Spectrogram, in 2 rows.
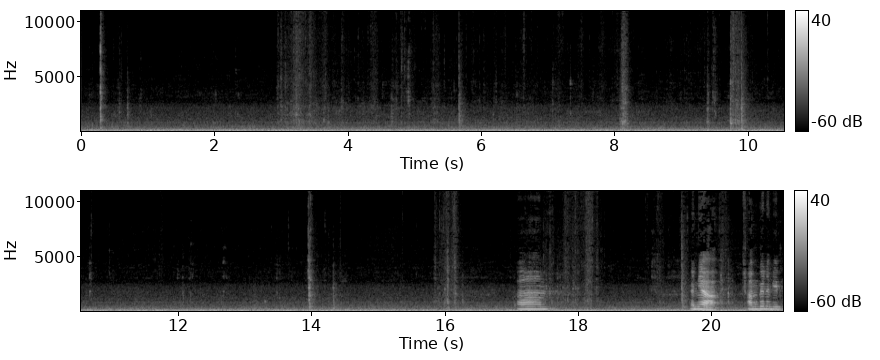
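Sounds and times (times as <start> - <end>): low hum: 0.0 - 21.0
person chewing food: 3.8 - 14.6.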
